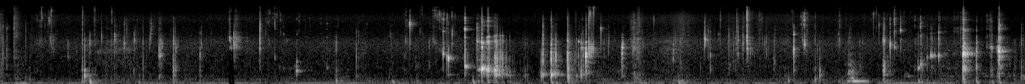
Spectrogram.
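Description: Close-up wet mouth sounds of a hard beer-flavoured lollipop being sucked and licked: a string of short smacks and clicks, busiest in the middle of the stretch and again near the end.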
